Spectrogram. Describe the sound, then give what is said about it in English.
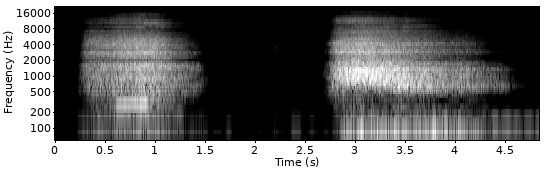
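A deep breath taken during a relaxation exercise on a mat: two long, airy breath sounds separated by a pause, the second longer and stronger and fading out slowly, with no voice. “Relax and take a deep breath.”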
